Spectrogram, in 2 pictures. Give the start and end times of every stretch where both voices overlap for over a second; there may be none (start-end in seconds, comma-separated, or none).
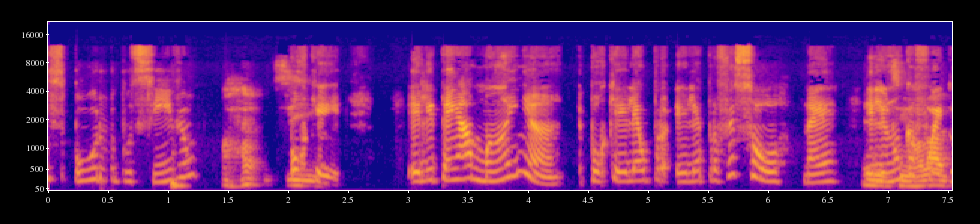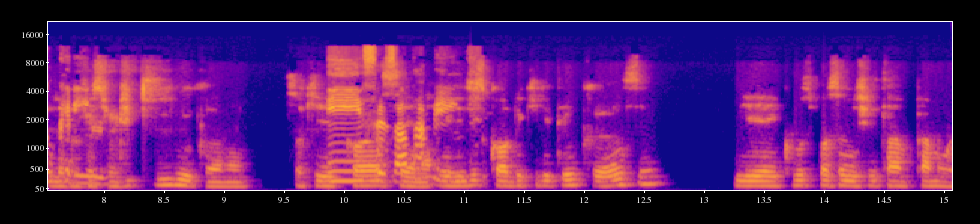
6.8-8.1, 9.8-11.2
